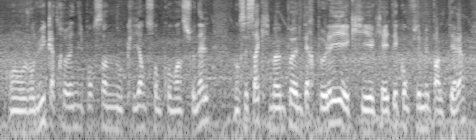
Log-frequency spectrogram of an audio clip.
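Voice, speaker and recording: Noticeable background noise runs through the clip. A man speaks over it at a fairly quick pace. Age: 20s. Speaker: agricultural sales technician. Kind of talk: workplace testimony interview. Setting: on a client's farm.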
